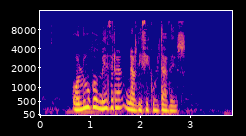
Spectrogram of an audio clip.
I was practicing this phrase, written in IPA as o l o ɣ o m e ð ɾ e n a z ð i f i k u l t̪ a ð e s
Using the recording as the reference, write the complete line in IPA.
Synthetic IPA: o l u ɣ o m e ð ɾ a n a z ð i f i k u l t̪ a ð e s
